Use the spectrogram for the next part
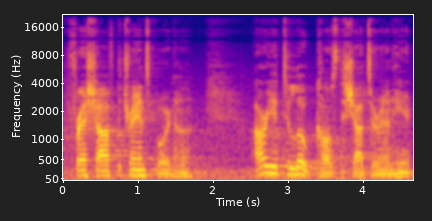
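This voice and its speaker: An actor voicing a gruff, dismissive alien guard in a video game, curt and condescending. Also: male voice, on the low side, very animated, a little slow, a bit bright. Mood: scornful, curt. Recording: long reverb, background noise.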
